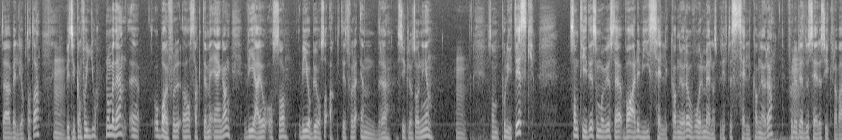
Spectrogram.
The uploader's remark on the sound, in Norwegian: En podcastinnspilling på loftet av Steenhuset i Arendal etter arrangementet. Denne episoden er altså spilt inn under Arendalsuka i august.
